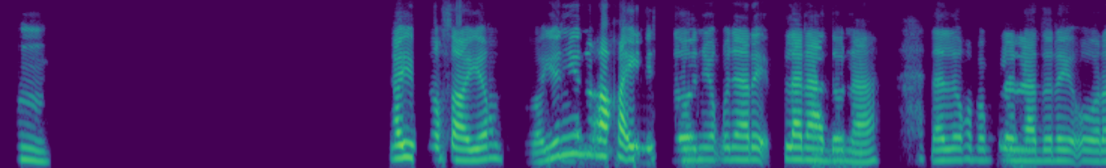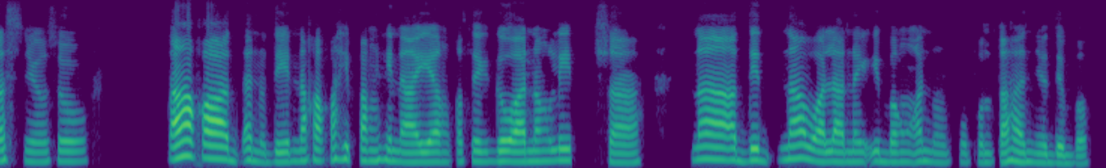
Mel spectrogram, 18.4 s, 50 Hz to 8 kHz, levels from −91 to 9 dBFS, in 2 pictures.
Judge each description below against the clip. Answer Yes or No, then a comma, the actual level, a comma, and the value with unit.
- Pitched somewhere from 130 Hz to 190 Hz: Yes, medium, 185 Hz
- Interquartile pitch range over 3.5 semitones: No, average, 3.2 semitones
